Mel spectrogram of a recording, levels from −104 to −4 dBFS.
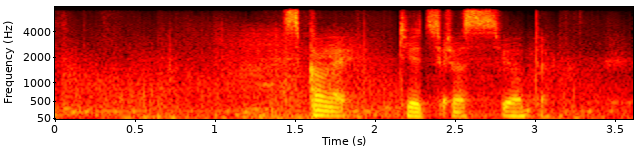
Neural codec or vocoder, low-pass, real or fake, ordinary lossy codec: codec, 16 kHz, 0.5 kbps, X-Codec, HuBERT features, trained on general audio; 7.2 kHz; fake; none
